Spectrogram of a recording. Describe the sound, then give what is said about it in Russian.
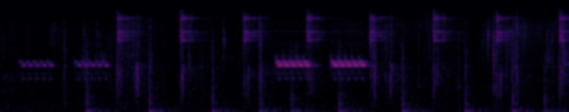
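A phone rings with a melodic electronic ringtone in quick repeated bursts, the high chiming notes interleaved with short percussive hits, fairly quiet throughout. “Звонит Даша.”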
